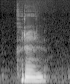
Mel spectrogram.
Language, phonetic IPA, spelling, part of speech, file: Polish, [krɨl], kryl, noun, LL-Q809 (pol)-kryl.wav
